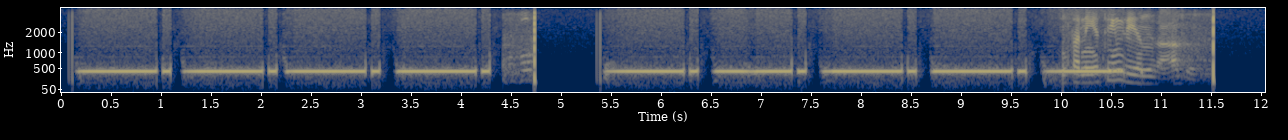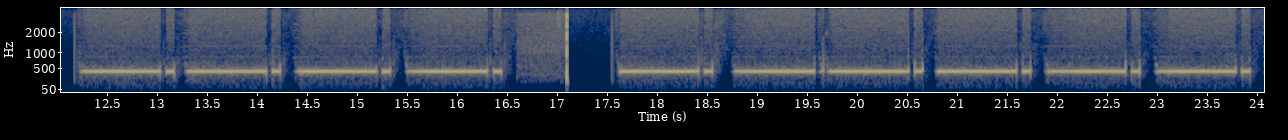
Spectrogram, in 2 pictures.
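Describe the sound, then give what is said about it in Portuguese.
A ringback tone sounds on a telephone call that nobody answers: a steady mid-pitched tone pulsing in many short, evenly spaced bursts. The tone stops briefly a few times, and a warbling interruption appears partway through. “Eu vou ligar de novo, porque ela não está atendendo.”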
